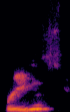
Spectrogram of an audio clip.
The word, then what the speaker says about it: frieze: too is called the frieze. Not like freezing, but F-R-I-E-Z-E, but it's pronounced the same.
